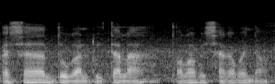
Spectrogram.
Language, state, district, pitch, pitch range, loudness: Kokborok, Tripura, Dhalai, 85 Hz, 80-90 Hz, -19 LUFS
